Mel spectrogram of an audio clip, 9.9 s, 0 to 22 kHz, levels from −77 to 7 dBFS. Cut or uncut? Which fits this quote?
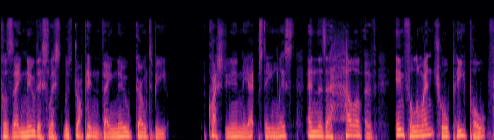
cut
